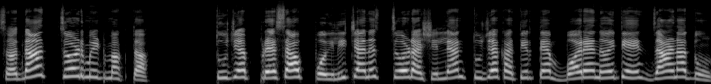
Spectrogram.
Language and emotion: Goan Konkani, angry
